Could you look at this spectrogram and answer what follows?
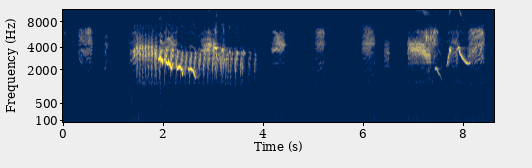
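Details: At a usual nesting site, a common iora gives scattered short buzzy notes around a long rattling chatter with descending whistled slurs. A closing burst ends in a rising whistle.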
